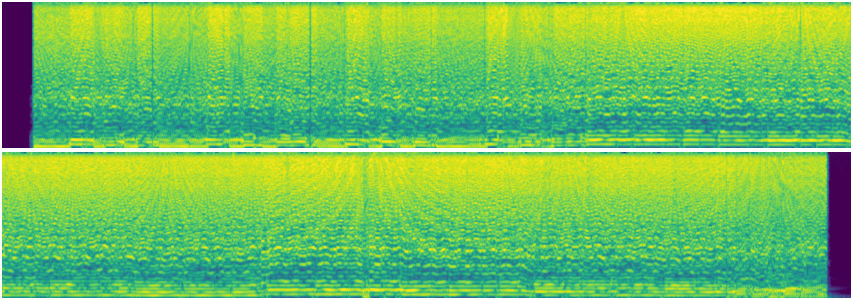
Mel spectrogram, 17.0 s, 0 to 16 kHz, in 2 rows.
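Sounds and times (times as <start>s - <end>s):
super saw bass synth: 0.3s - 16.8s.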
